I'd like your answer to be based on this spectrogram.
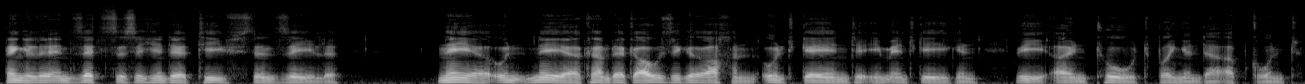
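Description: A man reading a storybook aloud as narrator, in a measured, dramatic delivery. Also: sits low, fairly even intonation.

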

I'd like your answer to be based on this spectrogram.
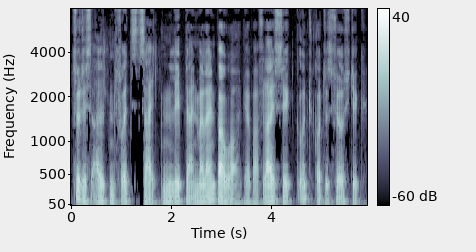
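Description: A man reading a folk tale aloud in a measured, expressive way. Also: a bass voice, no echo, clean studio sound. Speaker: storyteller.

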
